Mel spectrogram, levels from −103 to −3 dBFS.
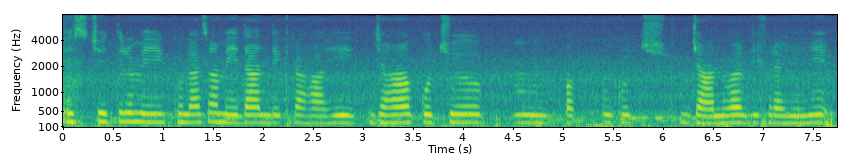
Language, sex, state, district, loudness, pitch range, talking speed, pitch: Hindi, female, Chhattisgarh, Bastar, -17 LUFS, 195-210 Hz, 130 wpm, 200 Hz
